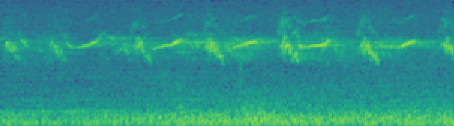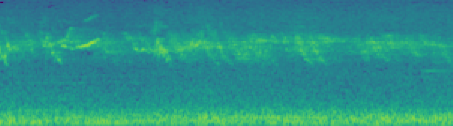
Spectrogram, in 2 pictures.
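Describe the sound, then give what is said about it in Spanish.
Several birds chirp and trill in a busy, overlapping chorus of quick high notes on a morning in the Plaza de San Miguel, the church square, with a low outdoor rumble of traffic or wind underneath. No one speaks. “Bueno, pues el canto de los pájaros nos acompaña esta mañana desde la Plaza de San Miguel, desde la Plaza de la Iglesia”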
